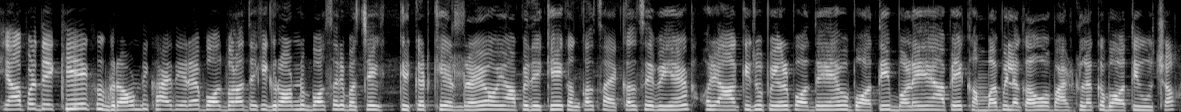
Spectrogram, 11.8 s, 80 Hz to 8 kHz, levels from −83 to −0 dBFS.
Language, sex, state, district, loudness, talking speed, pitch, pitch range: Hindi, female, Bihar, Lakhisarai, -14 LUFS, 280 wpm, 280 Hz, 265-290 Hz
